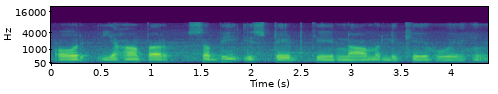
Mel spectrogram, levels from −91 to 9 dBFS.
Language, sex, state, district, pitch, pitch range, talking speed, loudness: Hindi, male, Madhya Pradesh, Dhar, 110 Hz, 105-115 Hz, 135 wpm, -19 LUFS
